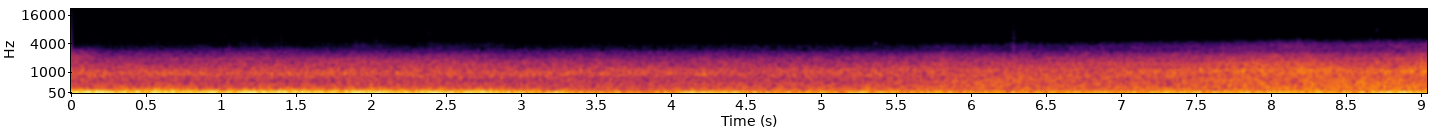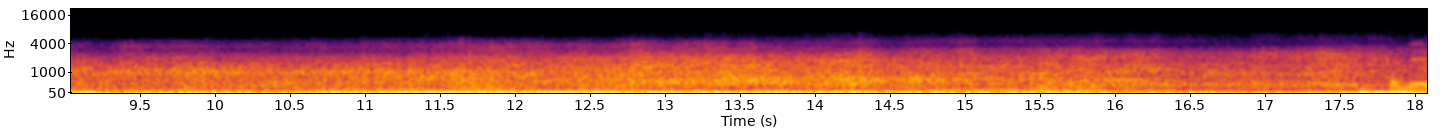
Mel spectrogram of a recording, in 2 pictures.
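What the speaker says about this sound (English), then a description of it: "there's the pushback that I was on about for the Air Canada 787" At London Heathrow, an Air Canada Boeing 787-9 Dreamliner pushes back while a broad, steady engine roar holds throughout and swells slightly in the middle. Voices talk faintly beneath the rumble.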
